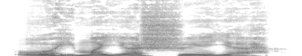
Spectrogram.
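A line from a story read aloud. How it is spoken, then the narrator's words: Groaning. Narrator (Russian): Простонал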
